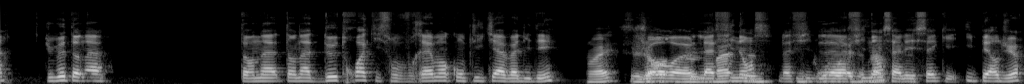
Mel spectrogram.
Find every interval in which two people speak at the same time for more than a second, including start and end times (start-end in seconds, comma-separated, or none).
6.3-8.9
